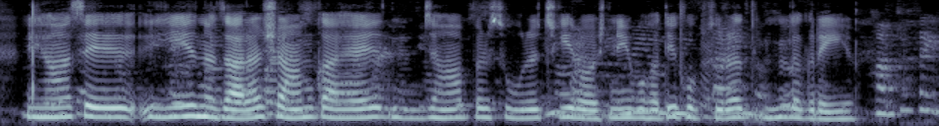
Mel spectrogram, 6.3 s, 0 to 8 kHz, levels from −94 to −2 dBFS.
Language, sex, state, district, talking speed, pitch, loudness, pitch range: Hindi, female, Uttar Pradesh, Ghazipur, 170 wpm, 215 Hz, -27 LUFS, 200-225 Hz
